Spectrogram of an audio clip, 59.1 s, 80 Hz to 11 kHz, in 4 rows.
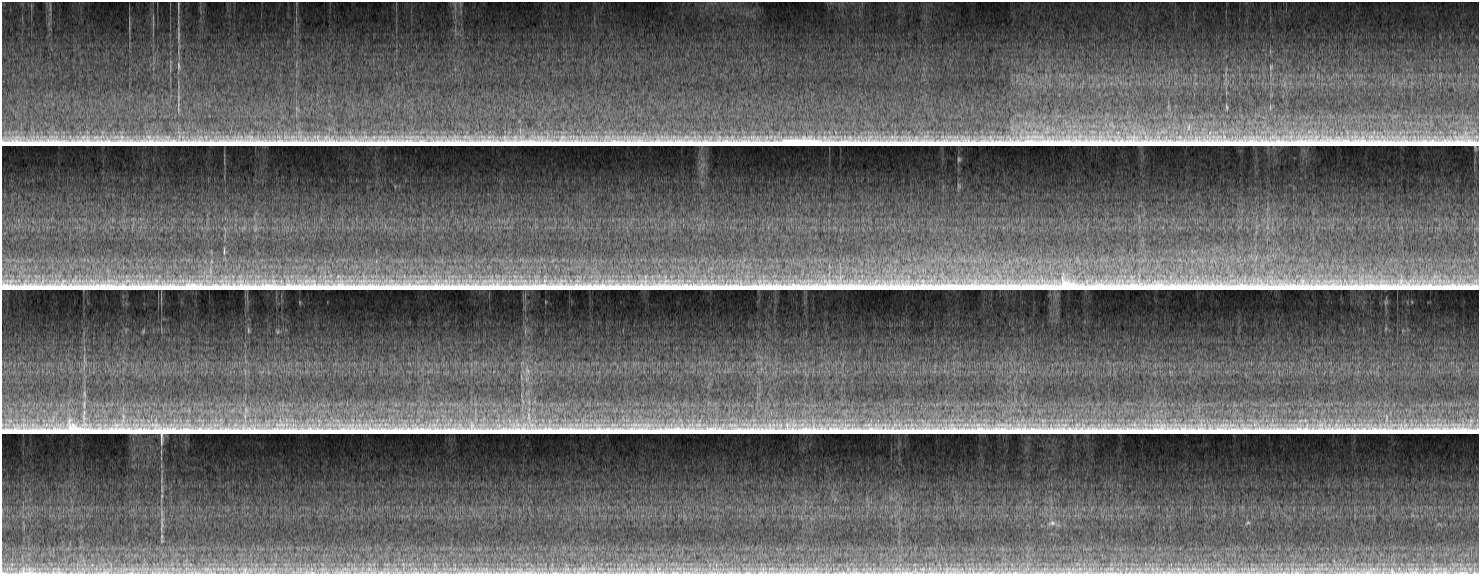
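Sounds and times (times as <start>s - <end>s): vehicle engine idling: 10.0s - 46.2s.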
